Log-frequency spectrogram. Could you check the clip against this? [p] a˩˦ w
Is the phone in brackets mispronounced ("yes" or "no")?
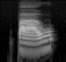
no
